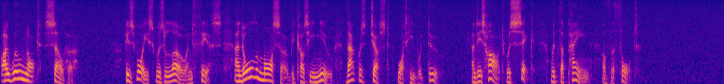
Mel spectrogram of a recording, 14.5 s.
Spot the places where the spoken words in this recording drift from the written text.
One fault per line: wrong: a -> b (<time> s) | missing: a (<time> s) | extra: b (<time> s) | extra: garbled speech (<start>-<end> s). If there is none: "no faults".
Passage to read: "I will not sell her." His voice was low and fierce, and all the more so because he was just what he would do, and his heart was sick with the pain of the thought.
extra: knew that (6.3 s)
